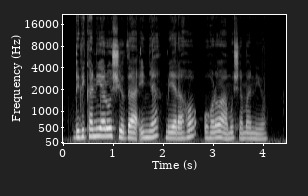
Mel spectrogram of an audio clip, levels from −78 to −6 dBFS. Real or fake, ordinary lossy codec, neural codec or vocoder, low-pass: real; none; none; none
